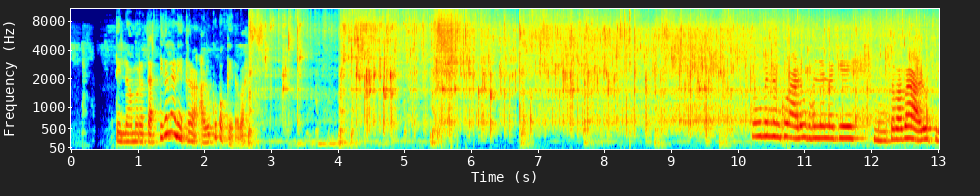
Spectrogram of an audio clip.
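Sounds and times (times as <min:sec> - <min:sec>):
potatoes frying in hot oil: 0:02.6 - 0:13.0.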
